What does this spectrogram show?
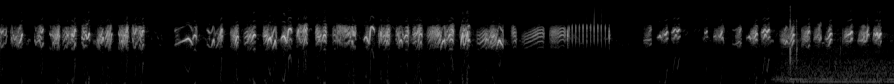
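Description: Birds twittering: a dense run of quick, high chirps, broken by brief pauses about one and a half seconds in and again about six seconds in.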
